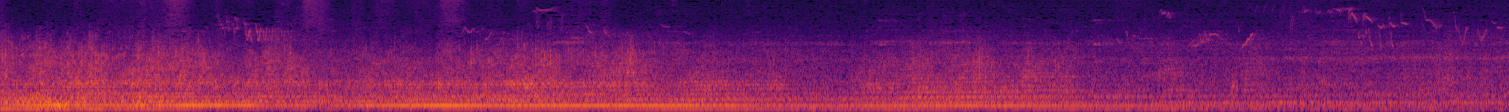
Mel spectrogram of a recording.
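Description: A train's low, steady drone that slowly fades, with faint bird chirps.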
